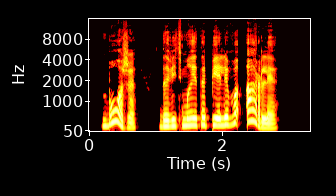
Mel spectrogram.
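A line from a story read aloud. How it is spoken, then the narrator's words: Sudden exclamation. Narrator (Russian): внезапно воскликнула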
